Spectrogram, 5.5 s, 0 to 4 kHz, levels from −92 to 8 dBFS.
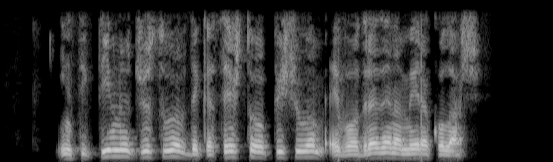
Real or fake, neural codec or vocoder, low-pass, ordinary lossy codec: real; none; 3.6 kHz; AAC, 32 kbps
